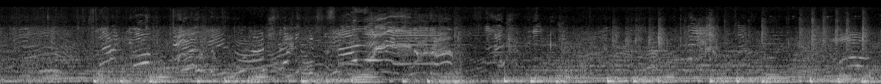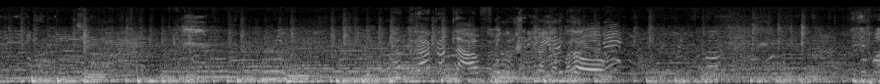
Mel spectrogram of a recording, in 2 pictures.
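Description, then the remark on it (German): A crowd of children and adults sets off on the Rabenlichtli-Umzug 88 lantern procession in Riesbach, heading toward the Botanical Garden, the children carrying their Rabenlichtli lanterns. A steady, dense babble of overlapping high-pitched children's voices and chatter stays loud throughout. “Geht es jetzt los in Richtung Botanischen Garten und die Erwachsenen und vor allen Dingen die vielen Kinder mit ihren Rabenlichtli setzen sich hintendran in Bewegung.”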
